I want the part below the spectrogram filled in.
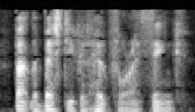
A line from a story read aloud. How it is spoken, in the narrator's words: murmured Harry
